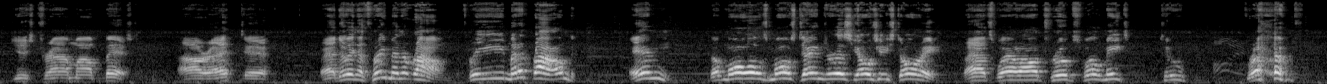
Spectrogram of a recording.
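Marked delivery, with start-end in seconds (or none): 3.2-13.0 put-on vintage, old-time TV broadcast announcer voice. Announcing a three-minute game round: old-time tv show announcer voice. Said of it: "Can I do old T V show impressions?".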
